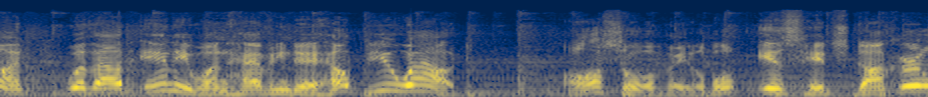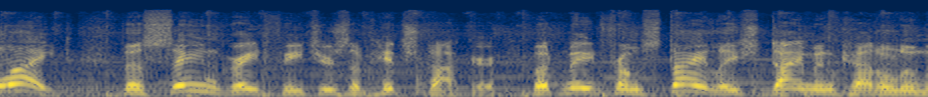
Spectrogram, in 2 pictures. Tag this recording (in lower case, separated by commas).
speech, music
